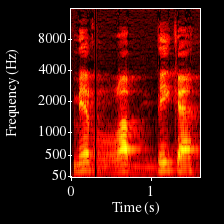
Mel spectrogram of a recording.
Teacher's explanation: نون میم کو جو ہے ہم نے را کے ساتھ ملا دیا ہے، کیونکہ نون ساکن کے بعد اگلا حرف را ہے تو یہاں پہ ادغام ہوگا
